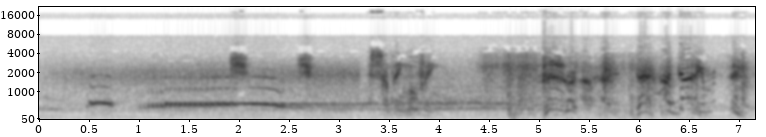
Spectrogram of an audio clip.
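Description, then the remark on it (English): A human voice mimics owl-like hoots as Minotauri signal talk, giving a short call and then a longer drawn-out hoot, followed by fainter answering calls and rustling against a quiet outdoor background. “Those aren't owls. It's Minotauri talk. They're after our horses.”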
